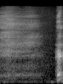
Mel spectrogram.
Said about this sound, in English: Bless you. Excuse me. Sorry about that.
